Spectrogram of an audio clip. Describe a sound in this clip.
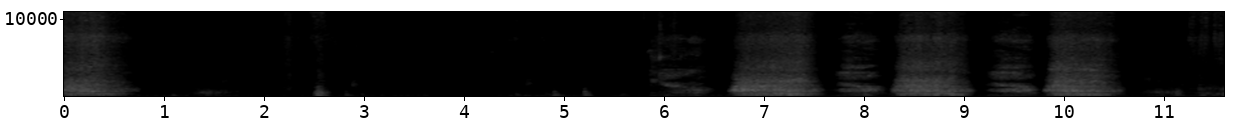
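A person blows hard in short bursts, with close gusts of breath.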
